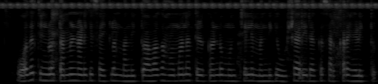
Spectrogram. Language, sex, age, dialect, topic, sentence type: Kannada, female, 18-24, Central, agriculture, statement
